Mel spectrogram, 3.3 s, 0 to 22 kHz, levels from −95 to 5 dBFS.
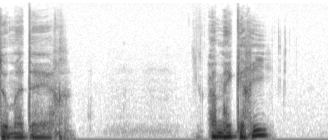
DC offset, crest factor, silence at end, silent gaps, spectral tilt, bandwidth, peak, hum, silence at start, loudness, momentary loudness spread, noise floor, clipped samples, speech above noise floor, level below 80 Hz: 0.2%; 18 dB; 0.6 s; none; -8.5 dB/octave; 12.5 kHz; -2 dBFS; none; 0 s; -18 LUFS; 17 LU; -64 dBFS; under 0.1%; 48 dB; -34 dBFS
